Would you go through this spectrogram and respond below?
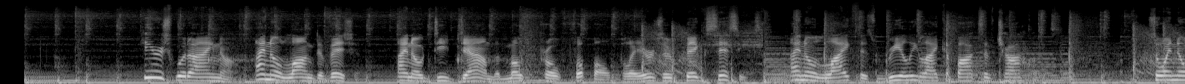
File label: Commercial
